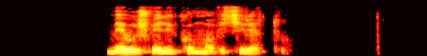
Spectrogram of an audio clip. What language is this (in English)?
Laz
